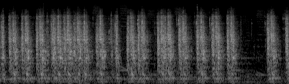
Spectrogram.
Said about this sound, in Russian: Как на пишущей машинке две хорошенькие свинки. Туки-туки-туки-тук, туки-туки-туки-тук. И постукивают, и похрюкивают.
